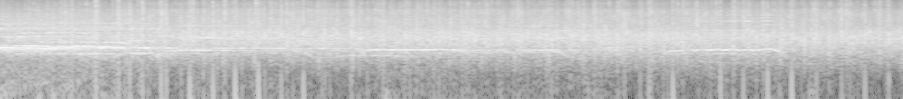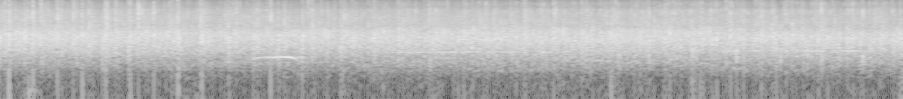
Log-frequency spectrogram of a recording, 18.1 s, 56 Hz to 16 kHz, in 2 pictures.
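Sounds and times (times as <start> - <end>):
audience applauding: 0.0 - 18.0.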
